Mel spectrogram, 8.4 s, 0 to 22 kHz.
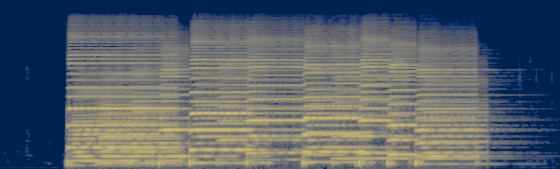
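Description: Kurtzman K650 digital piano played with both hands: a short passage of held chords and melody that starts about a second in, runs for about six seconds and stops near the end.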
